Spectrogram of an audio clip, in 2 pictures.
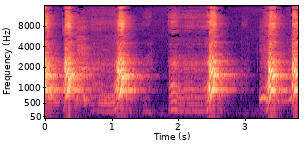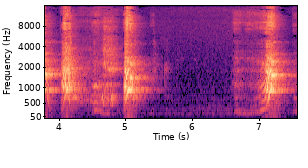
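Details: Six-year-old Yorkshire Terrier named Brownie barking at a toy parrot that repeats his barks, growing frustrated; sharp high barks in irregular bursts, some doubled, with the toy's electronic echoes between them, softer whining sounds in the gaps.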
